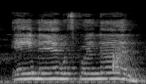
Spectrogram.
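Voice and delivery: high-pitched, hammed-up Mexican accent; dad's Mexican accent. Comic walking around talking like dad, Mexican accent. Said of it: "talking like my dad".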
